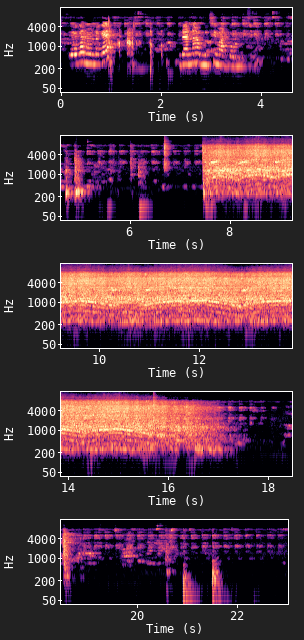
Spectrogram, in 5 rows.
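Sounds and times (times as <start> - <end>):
mixer grinder motor blending: 7.4 - 17.5.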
